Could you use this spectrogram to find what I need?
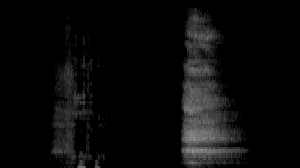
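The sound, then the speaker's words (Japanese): Deep breathing during a guided relaxation: a short breath with a slight vocal tone, then after a pause a longer, airy exhale, both quiet and calm. “深呼吸、そのまま続けてくださいね。”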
